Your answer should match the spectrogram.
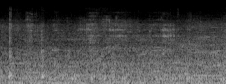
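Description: Ice skate blades scraping and gliding on a rink, heard as a steady, dense scraping noise from many skaters at once.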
